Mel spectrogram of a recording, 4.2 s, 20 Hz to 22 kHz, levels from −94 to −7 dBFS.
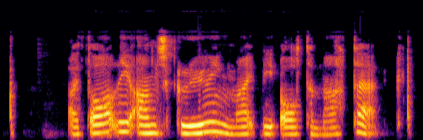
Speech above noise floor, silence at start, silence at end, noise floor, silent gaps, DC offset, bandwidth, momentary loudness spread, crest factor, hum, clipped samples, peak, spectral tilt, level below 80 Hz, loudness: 48 dB; 0.1 s; 0.15 s; -63 dBFS; none; under 0.1%; 9 kHz; 16 LU; 16 dB; none; under 0.1%; 0 dBFS; -4 dB/octave; -60 dBFS; -15 LUFS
